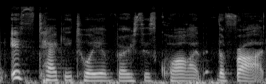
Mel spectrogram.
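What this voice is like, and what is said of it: Impression of Mariah Huq. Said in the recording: “in my Mariah Hug voice”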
